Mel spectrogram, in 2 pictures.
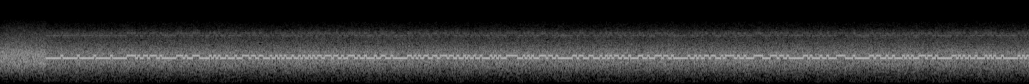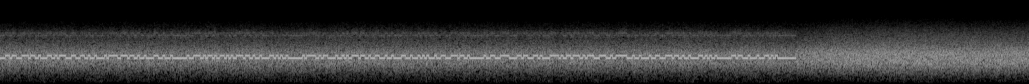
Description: RTTY (45.45 baud, 170 Hz shift), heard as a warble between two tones, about 1360 Hz centre, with radio static and a narrow filter. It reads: HMYQ CYJS A2RI J656 LCS0 JLE9 G9L6 R6YL UZI3 0ADR 4EBJ W062 WOLG ZNT2 4LQR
